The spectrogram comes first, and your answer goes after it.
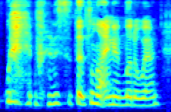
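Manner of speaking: usual speaking voice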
